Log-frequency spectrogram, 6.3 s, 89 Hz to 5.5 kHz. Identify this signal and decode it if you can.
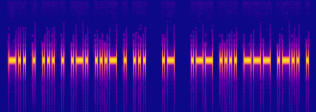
Morse code, heard as a keyed tone, about 25 wpm, 600 Hz. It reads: DESERVES A WHOLE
